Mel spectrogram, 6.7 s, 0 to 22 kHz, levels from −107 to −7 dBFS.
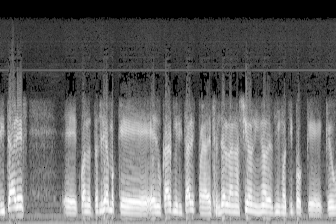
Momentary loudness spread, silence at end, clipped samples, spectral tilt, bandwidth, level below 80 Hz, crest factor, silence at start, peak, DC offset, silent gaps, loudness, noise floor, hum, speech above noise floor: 5 LU; 0 s; under 0.1%; -8 dB/octave; 6.4 kHz; -48 dBFS; 10 dB; 0 s; -2 dBFS; 0.8%; none; -12 LUFS; -42 dBFS; none; 31 dB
